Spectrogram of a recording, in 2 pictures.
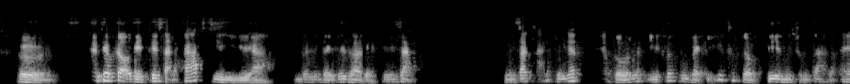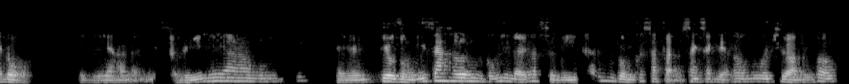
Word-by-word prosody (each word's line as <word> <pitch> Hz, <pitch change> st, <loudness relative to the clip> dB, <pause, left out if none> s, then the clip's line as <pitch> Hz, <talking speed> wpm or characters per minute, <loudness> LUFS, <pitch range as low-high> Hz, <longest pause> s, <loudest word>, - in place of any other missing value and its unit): Ờ, 120 Hz, -2 st, +5 dB, 0.7 s
thế -, -, +6 dB
theo 175 Hz, -1 st, +9 dB
cậu 170 Hz, -7 st, +9 dB
thì 125 Hz, -, +10 dB
cái 145 Hz, -1 st, +7 dB
giải -, -, +4 dB
pháp 155 Hz, +4 st, +7 dB
gì, 105 Hz, -4 st, +2 dB
à, 100 Hz, 0 st, +2 dB, 0.3 s
đây 120 Hz, -1 st, -6 dB
đấy 105 Hz, -, +2 dB
bây 130 Hz, +1 st, +1 dB
giờ 115 Hz, -4 st, +3 dB
để 95 Hz, -, -2 dB
cái 115 Hz, 0 st, -5 dB
giảm -, -, +3 dB, 0.9 s
rác 110 Hz, +6 st, +2 dB
thải -, -, -9 dB
thứ 125 Hz, -, -1 dB
nhất, 160 Hz, +4 st, +2 dB, 0.2 s
theo 125 Hz, 0 st, -14 dB
tớ 110 Hz, -, +4 dB
là 145 Hz, -, -3 dB
ý 115 Hz, -, -2 dB
thức, 170 Hz, -, -2 dB
về 135 Hz, -3 st, +1 dB
cái -, -, -8 dB
ý 215 Hz, -, -2 dB
thức 180 Hz, -, -6 dB
đầu -, -, 0 dB
tiên 130 Hz, -4 st, +3 dB
chúng 105 Hz, -2 st, -8 dB
ta 125 Hz, -, -5 dB
phải 100 Hz, -, -11 dB
thay 120 Hz, 0 st, -1 dB
đổi. 110 Hz, -3 st, +1 dB, 0.5 s
Thì, 105 Hz, -, -11 dB, 0.3 s
à, 100 Hz, -, -4 dB
l -, -, -10 dB, 0.4 s
xử 95 Hz, -, -10 dB
lý, 135 Hz, +11 st, -2 dB
ơ, 155 Hz, -2 st, -2 dB, 0.8 s
cái 100 Hz, -1 st, -4 dB, 0.3 s
tiêu 140 Hz, -2 st, +6 dB
dùng 115 Hz, -4 st, +1 dB
ít 140 Hz, -, 0 dB
rác 170 Hz, +3 st, +3 dB
hơn, 155 Hz, -2 st, +3 dB
cũng 130 Hz, +3 st, -5 dB
như 155 Hz, -, -4 dB
đấy 120 Hz, -4 st, +1 dB
là 155 Hz, -, -3 dB
xử 105 Hz, -, -4 dB
lý 105 Hz, 0 st, -2 dB, 0.4 s
dùng 120 Hz, -4 st, 0 dB
các 150 Hz, -, -10 dB
sản 135 Hz, -, -5 dB
phẩm -, -, -2 dB
xanh 135 Hz, -1 st, -3 dB
sạch 130 Hz, -1 st, -4 dB
đẹp 110 Hz, -2 st, -2 dB
hơn 135 Hz, 0 st, -5 dB
với 140 Hz, -, -6 dB
môi 135 Hz, -1 st, -1 dB
trường, 115 Hz, -7 st, +1 dB
đúng 110 Hz, +1 st, -8 dB
không? 140 Hz, -2 st, -2 dB
130 Hz, 240 wpm, -22 LUFS, 110-145 Hz, 0.9 s, thì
